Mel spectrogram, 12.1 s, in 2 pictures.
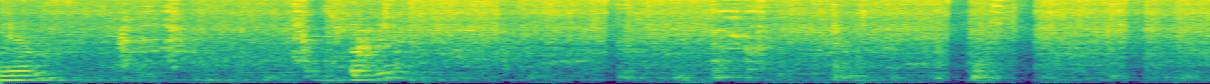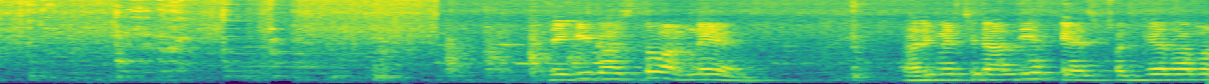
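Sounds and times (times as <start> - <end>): vegetables sizzling in hot oil: 0.0 - 12.0
ladle scraping a steel pan: 0.6 - 1.7, 6.1 - 8.3.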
